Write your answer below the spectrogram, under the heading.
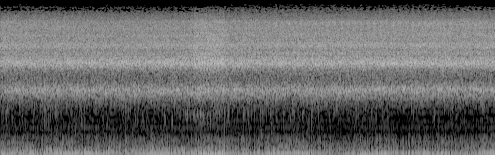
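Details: Cicada crying near a baby monkey named Dito resting: a dense, steady high-pitched buzz that never breaks, briefly swelling louder around the middle, with faint low rumble beneath.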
